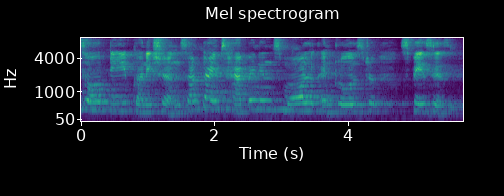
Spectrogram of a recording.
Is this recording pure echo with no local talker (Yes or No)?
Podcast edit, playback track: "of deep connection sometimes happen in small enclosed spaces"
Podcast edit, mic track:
Yes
